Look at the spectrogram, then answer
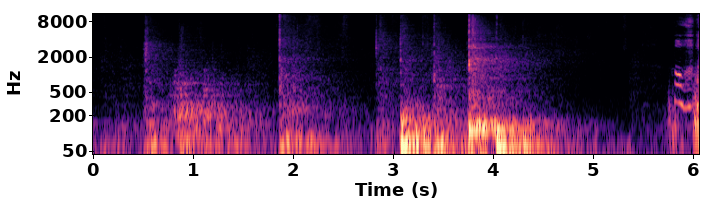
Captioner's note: running footsteps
